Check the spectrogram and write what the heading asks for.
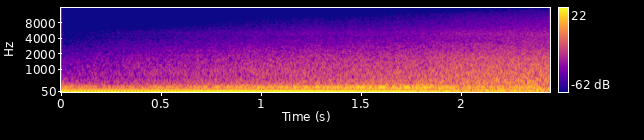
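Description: An edited intro sound effect: a deep bass rumble hanging on from an opening boom, with a hissing swell rising in pitch and growing brighter like a riser transition.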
